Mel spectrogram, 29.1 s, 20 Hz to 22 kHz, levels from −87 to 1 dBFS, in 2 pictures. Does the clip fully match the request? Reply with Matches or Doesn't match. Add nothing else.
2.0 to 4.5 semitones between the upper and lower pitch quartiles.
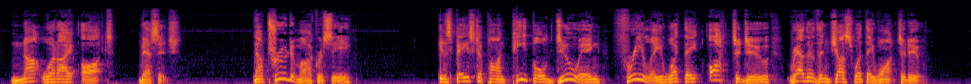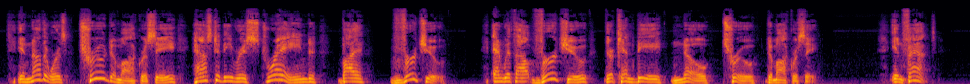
Doesn't match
